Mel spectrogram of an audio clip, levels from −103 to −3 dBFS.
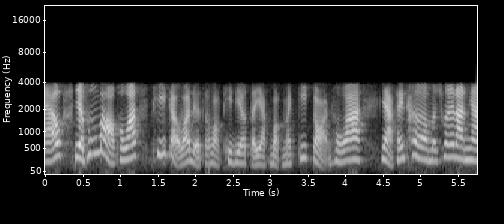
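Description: Packet loss with pitch repetition interrupts this telephone-band speech at 2.16 to 2.19 s. About 30 ms of audio went missing, which fits a single lost packet, and the receiver filled the gap by repeating the last pitch period, so the sound briefly holds on a slightly buzzy, sustained tone before the speech resumes. The G.711 mu-law line coding limits the band to roughly 150 Hz to 3.7 kHz.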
